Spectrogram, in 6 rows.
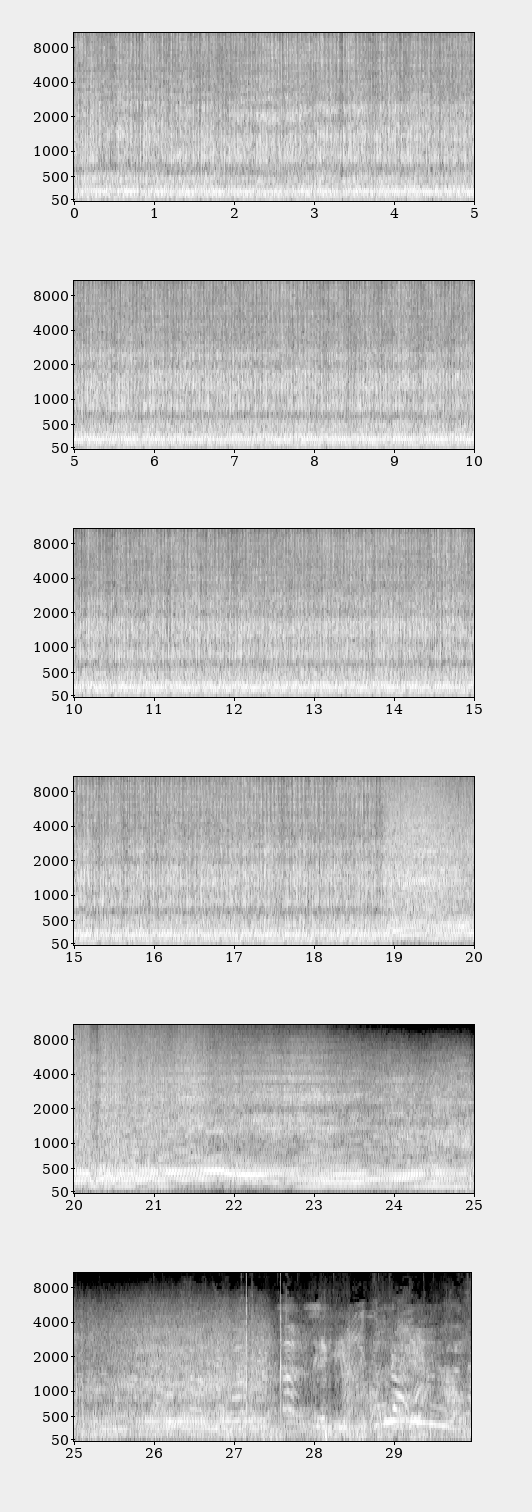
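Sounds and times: drag car engine idling and launching: 0.0s - 21.1s.

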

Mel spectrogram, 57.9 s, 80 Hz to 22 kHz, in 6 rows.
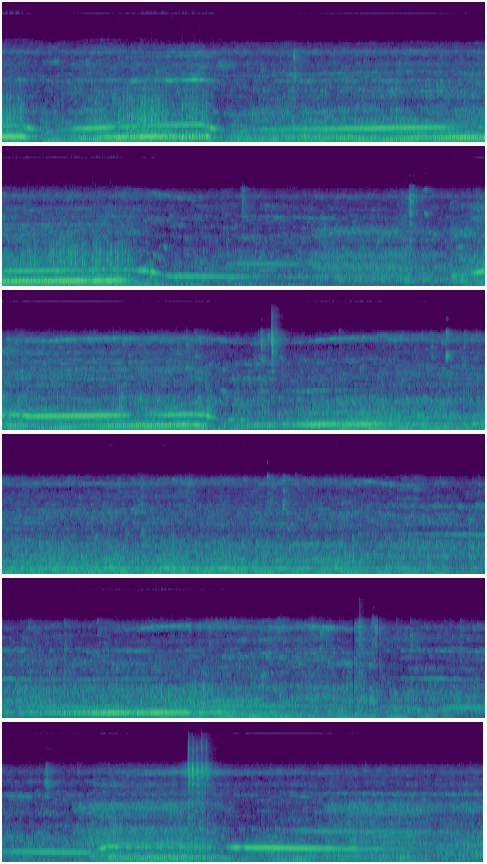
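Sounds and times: bus diesel engine: 0.0s - 57.9s.

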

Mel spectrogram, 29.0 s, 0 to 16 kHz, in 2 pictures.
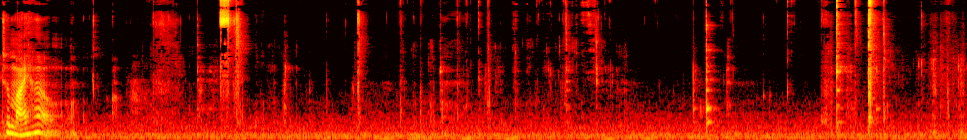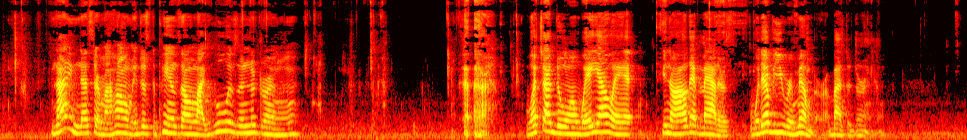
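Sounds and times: person chewing noodles: 1.2s - 15.2s, 19.1s - 21.4s.

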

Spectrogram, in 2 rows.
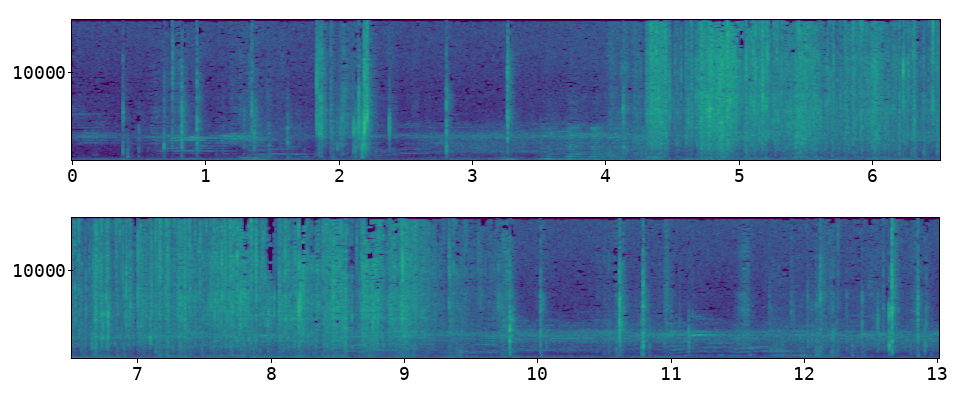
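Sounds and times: plastic bag crinkling: 0.7s - 2.5s, 3.9s - 13.0s.

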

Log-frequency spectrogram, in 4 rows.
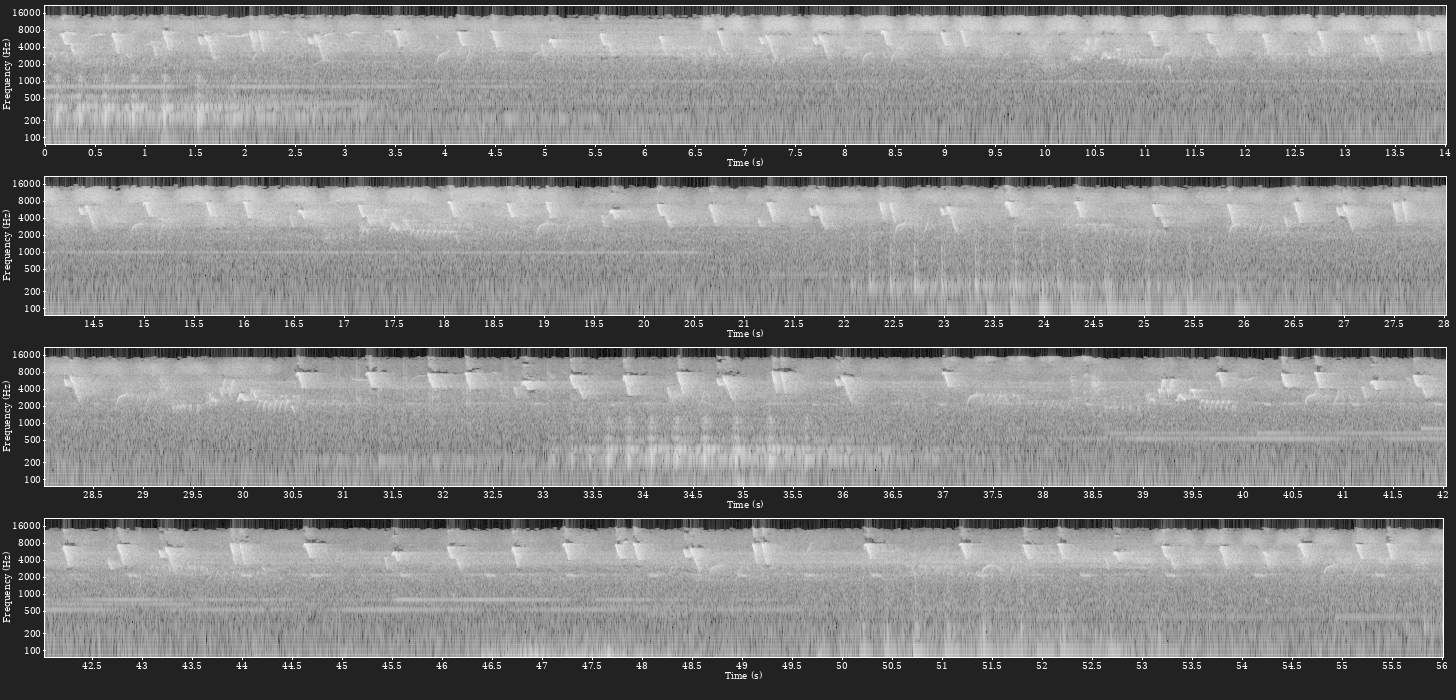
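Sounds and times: low rumble: 0.0s - 6.8s, 33.0s - 38.6s
forest background hiss: 0.0s - 56.0s
bird chirping: 21.2s - 56.0s.

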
